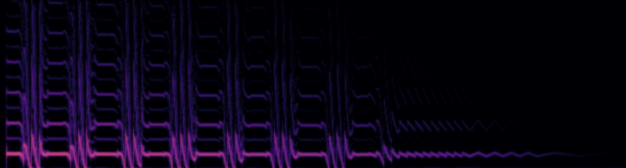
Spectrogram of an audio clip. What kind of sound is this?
sample of a REAL syn drum-unedited-recorded direct thru Balari tube pre into MOTU/Digi Performer setup.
